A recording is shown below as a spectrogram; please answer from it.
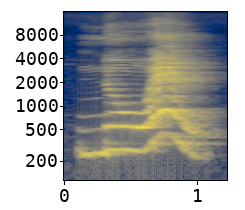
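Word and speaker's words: Noël: that we have is नोएल when you place this accent generally you pronounce to to alphabets together so it because नोएल नोएल नोएल means Christmas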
